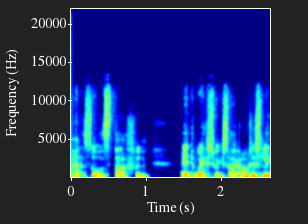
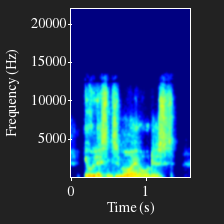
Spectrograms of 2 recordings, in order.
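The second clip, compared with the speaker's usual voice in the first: proper gruff put-on captain voice. Speaker quotes a movie character giving orders to Westwick, imitating a gruff voice. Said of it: "It's proper like gruff".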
